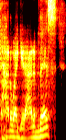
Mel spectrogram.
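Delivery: ordinary talk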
